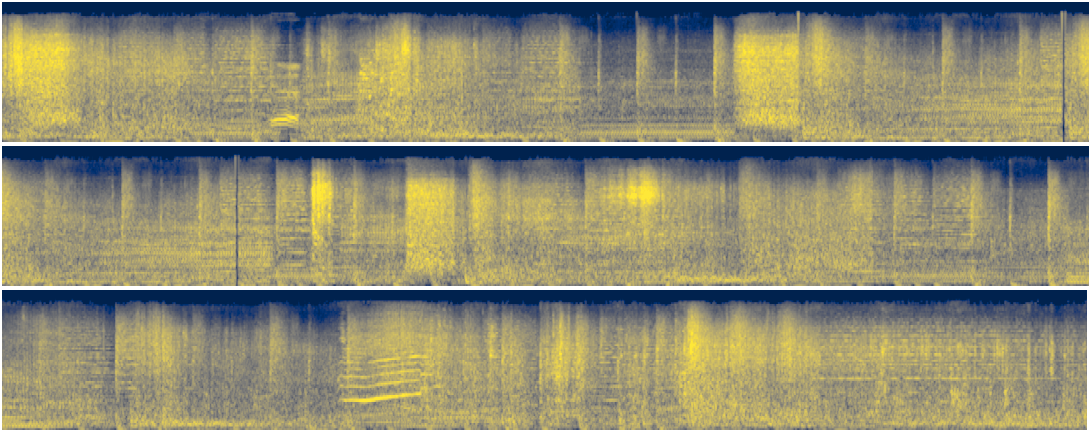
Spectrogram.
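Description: A film soundtrack of explosions booming one after another every few seconds, mixed with score music.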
